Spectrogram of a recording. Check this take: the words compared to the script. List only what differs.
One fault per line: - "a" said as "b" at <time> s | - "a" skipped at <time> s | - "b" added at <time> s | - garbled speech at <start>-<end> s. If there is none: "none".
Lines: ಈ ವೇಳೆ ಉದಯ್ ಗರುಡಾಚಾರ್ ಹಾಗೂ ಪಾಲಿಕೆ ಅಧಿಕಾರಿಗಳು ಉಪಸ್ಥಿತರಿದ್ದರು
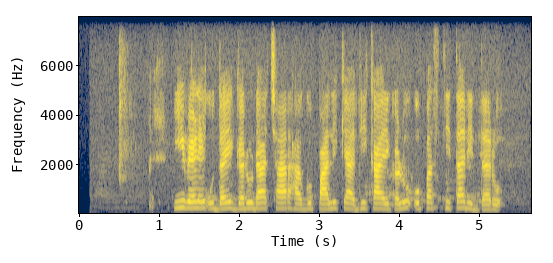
none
